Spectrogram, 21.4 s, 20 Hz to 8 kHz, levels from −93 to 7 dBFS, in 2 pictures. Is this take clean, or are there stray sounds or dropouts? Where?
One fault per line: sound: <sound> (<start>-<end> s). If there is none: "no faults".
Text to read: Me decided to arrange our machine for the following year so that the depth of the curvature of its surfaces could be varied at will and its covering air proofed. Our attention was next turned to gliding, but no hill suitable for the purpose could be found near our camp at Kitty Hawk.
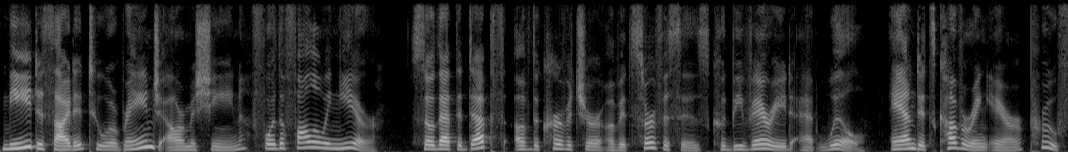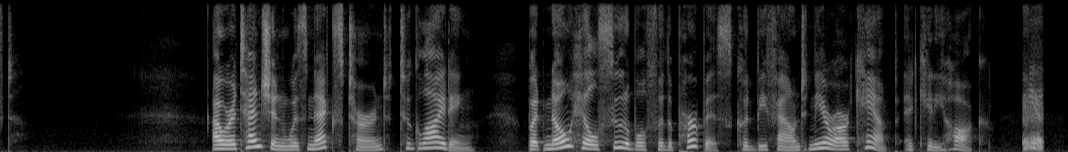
sound: laugh (20.9-21.1 s)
